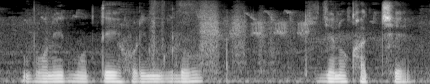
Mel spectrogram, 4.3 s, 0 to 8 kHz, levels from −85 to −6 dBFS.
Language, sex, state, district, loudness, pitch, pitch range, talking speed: Bengali, male, West Bengal, Alipurduar, -19 LUFS, 105 Hz, 105-110 Hz, 95 wpm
